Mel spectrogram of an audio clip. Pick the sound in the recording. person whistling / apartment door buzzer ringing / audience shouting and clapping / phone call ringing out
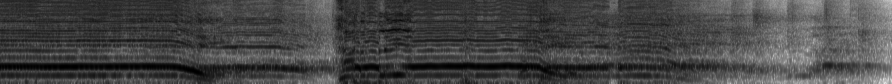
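audience shouting and clapping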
